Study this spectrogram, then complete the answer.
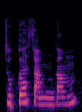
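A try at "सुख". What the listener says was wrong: Sukha. It is Sukha, kha, not ka. क अभी भी अल्प प्राण आ रहा है, ख महाप्राण।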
